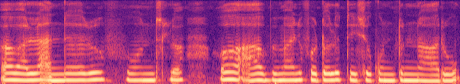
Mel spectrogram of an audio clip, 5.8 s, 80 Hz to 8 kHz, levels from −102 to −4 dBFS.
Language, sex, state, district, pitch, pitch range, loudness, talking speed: Telugu, female, Andhra Pradesh, Krishna, 230 Hz, 225-235 Hz, -13 LUFS, 85 wpm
